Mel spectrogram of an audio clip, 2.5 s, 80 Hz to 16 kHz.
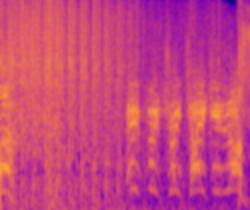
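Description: Machine gun fire in the strategy game Company of Heroes 3, a rapid rattling burst of shots, fairly close, with a voice briefly audible at the start.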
